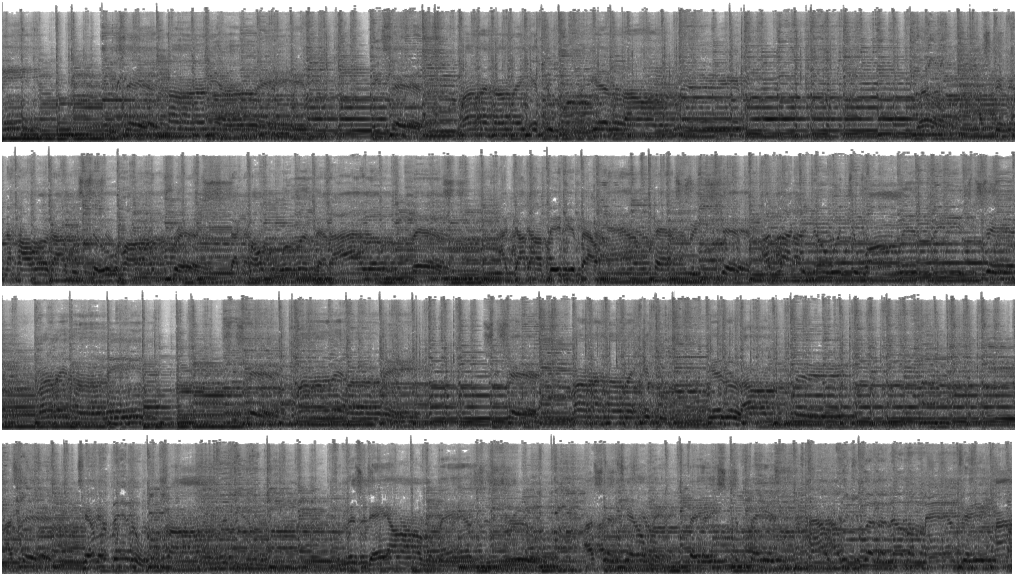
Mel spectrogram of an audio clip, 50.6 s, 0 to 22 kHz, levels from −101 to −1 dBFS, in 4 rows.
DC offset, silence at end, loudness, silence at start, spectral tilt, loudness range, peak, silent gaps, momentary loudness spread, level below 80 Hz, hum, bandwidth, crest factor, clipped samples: under 0.1%; 0 s; -11 LUFS; 0 s; -5 dB/octave; 1 LU; 0 dBFS; none; 2 LU; -40 dBFS; none; 19 kHz; 10 dB; under 0.1%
